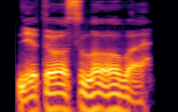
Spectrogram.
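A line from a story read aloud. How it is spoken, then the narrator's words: Groaning. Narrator (Russian): простонал я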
